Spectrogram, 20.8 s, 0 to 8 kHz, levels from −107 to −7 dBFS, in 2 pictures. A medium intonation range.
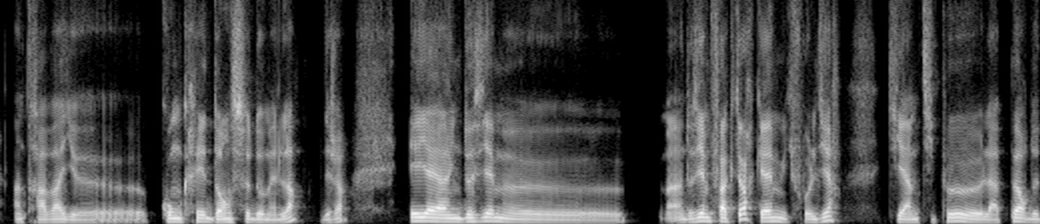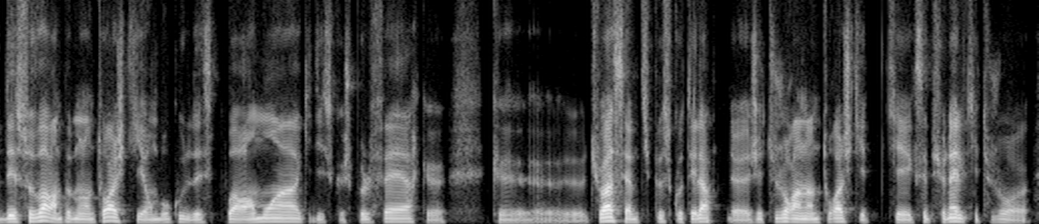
Yes: average, 3.8 semitones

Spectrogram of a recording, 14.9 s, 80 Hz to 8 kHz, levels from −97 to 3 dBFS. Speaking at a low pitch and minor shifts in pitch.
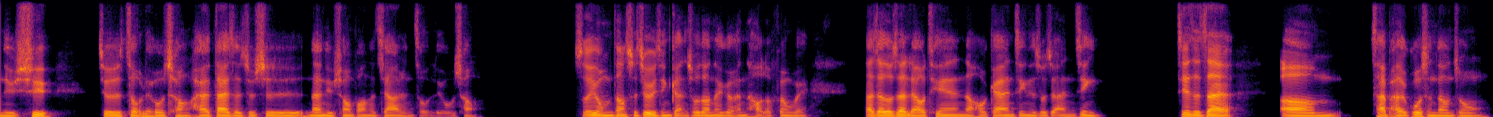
Yes: low, 105 Hz; narrow, 2.1 semitones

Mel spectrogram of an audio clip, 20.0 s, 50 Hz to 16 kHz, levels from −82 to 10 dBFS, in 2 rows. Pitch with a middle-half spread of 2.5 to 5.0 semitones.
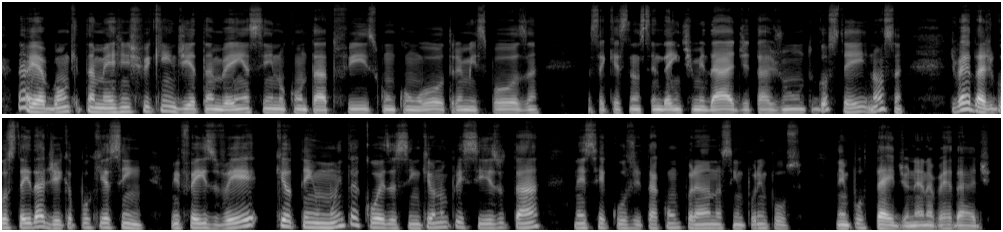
Yes: average, 4.7 semitones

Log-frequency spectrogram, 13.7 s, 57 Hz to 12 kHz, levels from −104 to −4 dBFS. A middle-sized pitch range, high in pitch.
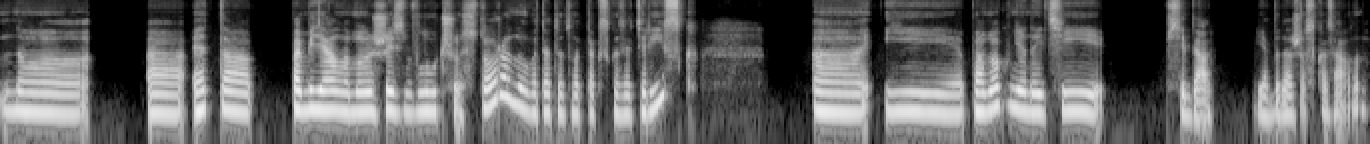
No: narrow, 1.8 semitones; high, 195 Hz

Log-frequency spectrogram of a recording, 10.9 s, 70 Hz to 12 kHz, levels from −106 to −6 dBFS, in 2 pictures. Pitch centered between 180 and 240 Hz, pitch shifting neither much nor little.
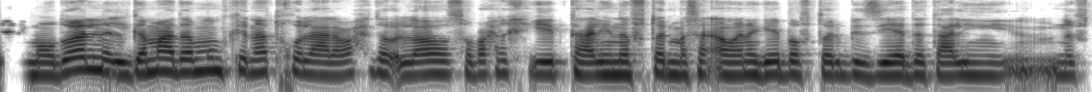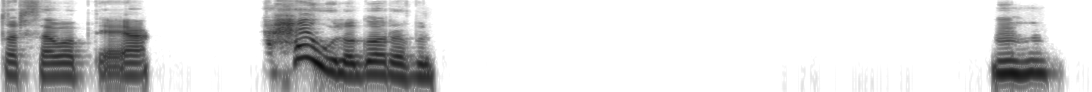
No: high, 190 Hz; narrow, 2.1 semitones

